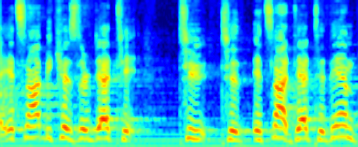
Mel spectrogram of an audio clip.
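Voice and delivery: usual speaking voice

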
